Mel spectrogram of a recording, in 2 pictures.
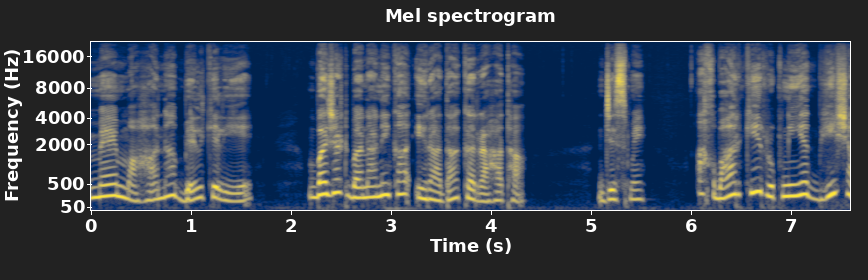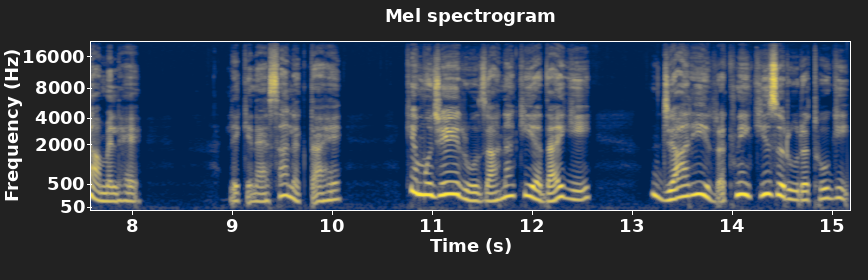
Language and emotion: Urdu, sad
